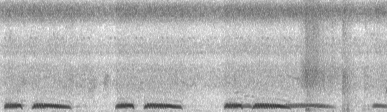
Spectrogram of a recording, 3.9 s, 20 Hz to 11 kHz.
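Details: Spotted dove with a sharp, crisp kuk 1 voice: loud, mellow coos in close pairs, the last one drawn out and gently falling.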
